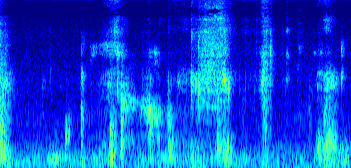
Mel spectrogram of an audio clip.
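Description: A man bites into a sandwich.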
